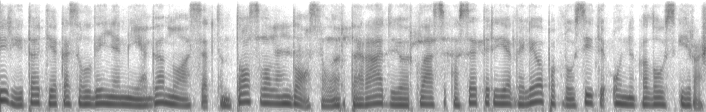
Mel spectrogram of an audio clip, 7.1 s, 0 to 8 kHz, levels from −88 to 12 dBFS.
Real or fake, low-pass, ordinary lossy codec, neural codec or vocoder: fake; 7.2 kHz; Opus, 32 kbps; autoencoder, 48 kHz, 32 numbers a frame, DAC-VAE, trained on Japanese speech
